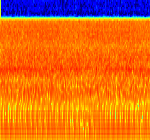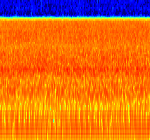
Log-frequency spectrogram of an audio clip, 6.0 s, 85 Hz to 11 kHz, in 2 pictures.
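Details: Briggs & Stratton 18 hp twin OHV engine (model 822707), first run on battery ignition with GM LS2 coils triggered by failed magneto; steady fast even drone, no misses or pops; running consistently after ignition change.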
